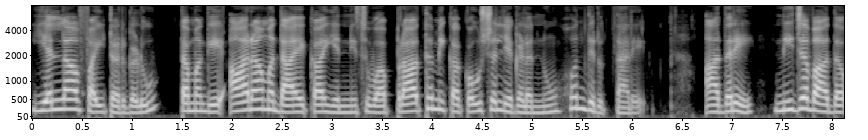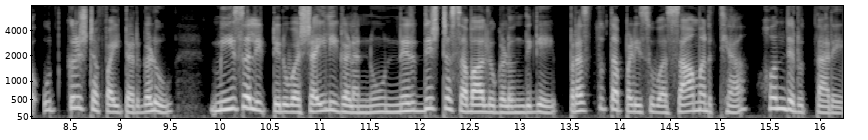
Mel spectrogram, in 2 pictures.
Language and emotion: Kannada, neutral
